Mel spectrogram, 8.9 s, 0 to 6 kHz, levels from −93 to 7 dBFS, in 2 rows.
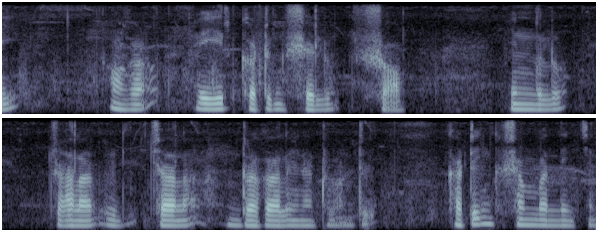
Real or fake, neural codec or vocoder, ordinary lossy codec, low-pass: real; none; AAC, 48 kbps; 5.4 kHz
